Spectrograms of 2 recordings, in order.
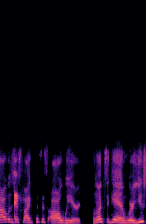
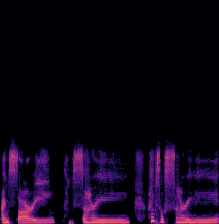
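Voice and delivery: put-on condescending, smug, much slower. Retelling how a woman apologized, mocking a condescending apology. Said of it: "it was so condescending".

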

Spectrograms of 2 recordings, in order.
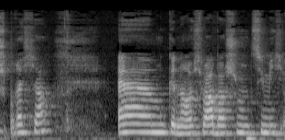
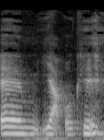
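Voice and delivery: normal talking voice

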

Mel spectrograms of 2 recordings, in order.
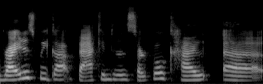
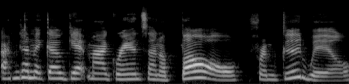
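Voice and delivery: put-on Southern accent. Recalling their old pretend game, doing Betty's Southern accent. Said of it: "we used to have Southern accents and just talk like Southern people do".

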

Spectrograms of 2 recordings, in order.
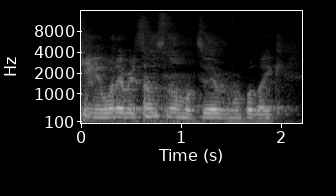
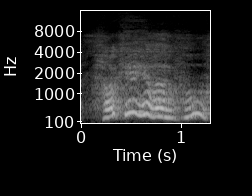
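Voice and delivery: breathless, flustered gasp, very high; 13 semitones higher, 7 dB louder than usual. Voicing a character who gasps before speaking: gasping, flustered. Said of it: "sort of gasps".

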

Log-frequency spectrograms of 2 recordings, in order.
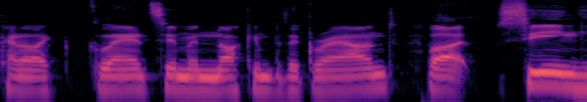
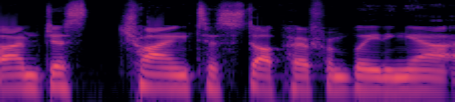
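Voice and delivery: plain

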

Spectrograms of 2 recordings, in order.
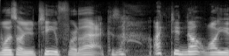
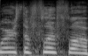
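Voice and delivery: put-on yell, higher pitched; 12 semitones higher, 8 dB quieter than usual. Retelling what the team yelled during a game: imitating yelling. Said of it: "we're just yelling".

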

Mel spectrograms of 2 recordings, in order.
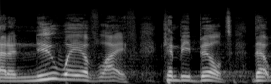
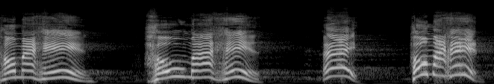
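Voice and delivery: mock toddler yell, very high, sing-song, drawn-out; 9 semitones higher, 4 dB louder than usual. Retelling how a two-year-old daughter asks during prayer: imitating a toddler yelling. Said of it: "she starts yelling at us like".

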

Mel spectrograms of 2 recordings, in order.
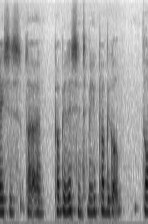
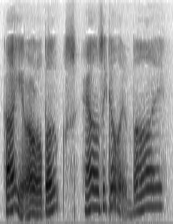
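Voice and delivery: bad, slow, fake American accent; 3 semitones higher than usual. Speaker shows a really poor attempt at an American accent. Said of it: "This is my really poor attempt at American accent".

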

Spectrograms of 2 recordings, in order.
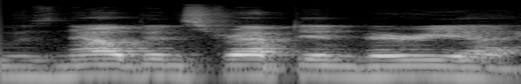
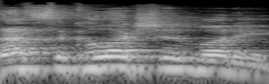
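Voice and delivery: startled exclamation, higher and louder. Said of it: "he says".

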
